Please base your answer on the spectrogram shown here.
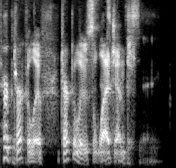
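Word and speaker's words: Türkoğlu: basketball reference is saying you don't say the the the G Turkaloo tur Turkaloo Turkaloo is a legend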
